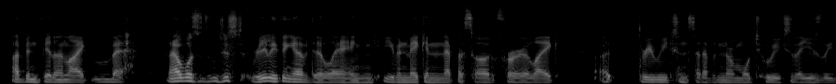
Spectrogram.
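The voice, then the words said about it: Sick-sounding voice. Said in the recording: “I'm obviously sick. If you can't hear in my voice, it's there, definitely.”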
